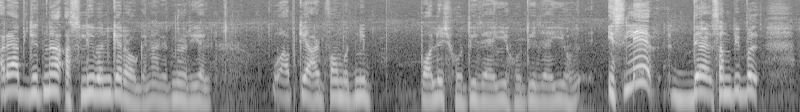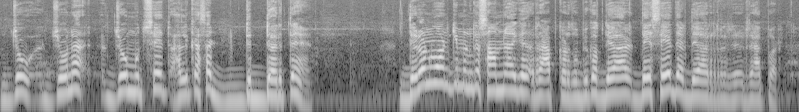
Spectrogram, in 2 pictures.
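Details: Young male rapper who says he stammers when he talks, worse when speaking Hindi; word repetitions heard; stuttering.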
